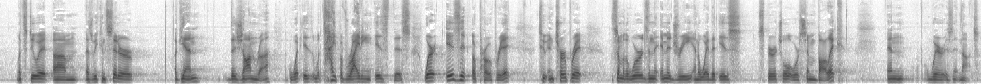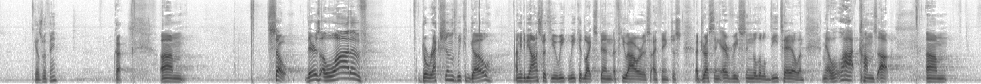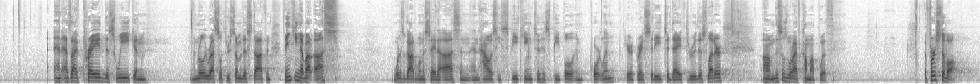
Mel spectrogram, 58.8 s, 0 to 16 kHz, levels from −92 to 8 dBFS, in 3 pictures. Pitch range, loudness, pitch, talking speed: 110-135 Hz, -24 LUFS, 120 Hz, 150 wpm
